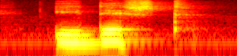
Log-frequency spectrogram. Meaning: an Idist, a user or advocate of Ido
- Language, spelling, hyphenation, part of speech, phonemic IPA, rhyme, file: Dutch, idist, idist, noun, /iˈdɪst/, -ɪst, Nl-idist.ogg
